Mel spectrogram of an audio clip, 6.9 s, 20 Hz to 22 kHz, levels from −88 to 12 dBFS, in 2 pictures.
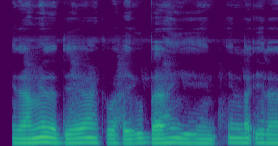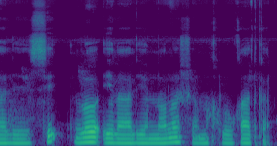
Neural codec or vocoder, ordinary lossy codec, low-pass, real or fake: none; none; none; real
